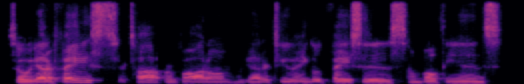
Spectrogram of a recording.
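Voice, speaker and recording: A man with a plain, everyday voice and fairly high pitch keeps a fairly even intonation but shows big swings in loudness against a quiet background. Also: moderate pace. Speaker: engineering drafting instructor. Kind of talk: live class tutorial. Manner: casual, conversational.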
